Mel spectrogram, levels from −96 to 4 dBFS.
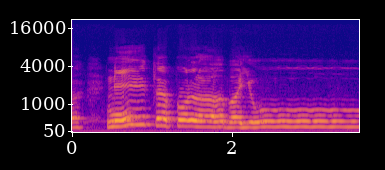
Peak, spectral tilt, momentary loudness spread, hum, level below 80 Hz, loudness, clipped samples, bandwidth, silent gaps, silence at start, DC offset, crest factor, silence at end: -10 dBFS; -7 dB/octave; 8 LU; none; -58 dBFS; -24 LUFS; under 0.1%; 7.8 kHz; none; 0 s; under 0.1%; 14 dB; 0 s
